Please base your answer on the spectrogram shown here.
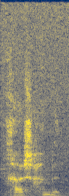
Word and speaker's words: Hach Ahmed: Haj, no sé si lo dije bien. Sí. Más o menos, más sí. o menos. No seas cordial conmigo, más o menos. ¿Cómo se pronuncia bien? Haj Ahmed.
